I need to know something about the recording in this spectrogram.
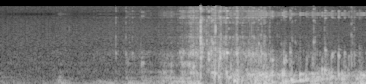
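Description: Water churns and splashes loudly close by.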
